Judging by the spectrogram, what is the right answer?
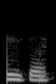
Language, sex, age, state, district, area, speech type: Punjabi, female, 30-45, Punjab, Kapurthala, rural, conversation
